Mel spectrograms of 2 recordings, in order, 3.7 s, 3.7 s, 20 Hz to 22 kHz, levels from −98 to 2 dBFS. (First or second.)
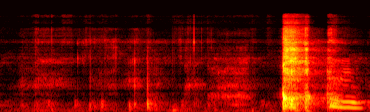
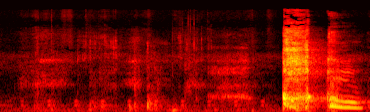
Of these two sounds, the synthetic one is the first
